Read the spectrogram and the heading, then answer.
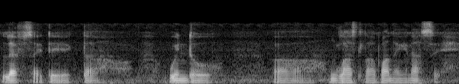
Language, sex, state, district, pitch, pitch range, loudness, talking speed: Nagamese, male, Nagaland, Kohima, 90 Hz, 85-90 Hz, -23 LUFS, 155 wpm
